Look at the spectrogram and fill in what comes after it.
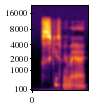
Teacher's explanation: using a rising intonation at the end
